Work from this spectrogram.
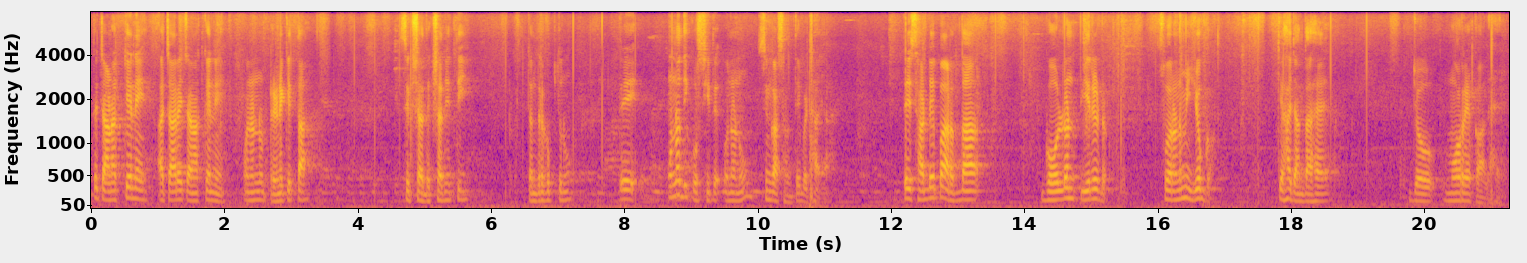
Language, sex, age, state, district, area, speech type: Punjabi, male, 45-60, Punjab, Bathinda, urban, spontaneous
